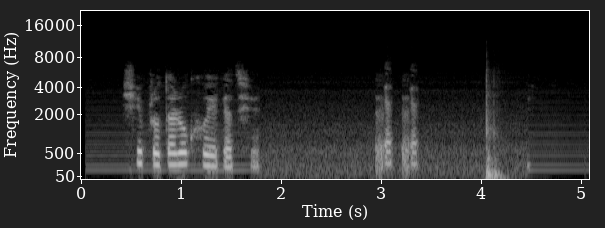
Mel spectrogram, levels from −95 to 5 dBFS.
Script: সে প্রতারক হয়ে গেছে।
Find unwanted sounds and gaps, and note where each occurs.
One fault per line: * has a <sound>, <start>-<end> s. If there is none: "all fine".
* has a laugh, 2.9-3.4 s
* has a thud, 4.0-4.3 s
